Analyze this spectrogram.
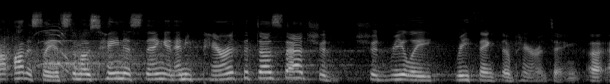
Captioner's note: cheers and Applause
